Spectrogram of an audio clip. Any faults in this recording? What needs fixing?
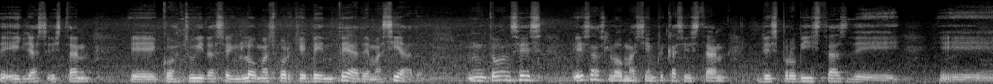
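From 4.68 to 8.57 s the sound turns rougher and more coarsely coded, a call bitrate drop that points to the encoder falling from about 64 to 28 kbps. To prevent it, make sure the call has enough stable bandwidth so the encoder isn't forced down to a low bitrate.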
